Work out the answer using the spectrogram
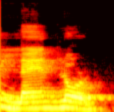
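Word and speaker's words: landlord: लेकिन हम इसे पढ़ेंगे लैंडलॉर्ड, डी इसमें साइलेंट हो जाएगा, लैंडलॉर्ड।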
